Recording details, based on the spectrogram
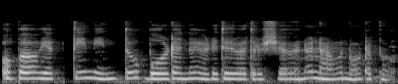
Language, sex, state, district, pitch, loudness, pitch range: Kannada, female, Karnataka, Bangalore, 260 Hz, -19 LUFS, 250-275 Hz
